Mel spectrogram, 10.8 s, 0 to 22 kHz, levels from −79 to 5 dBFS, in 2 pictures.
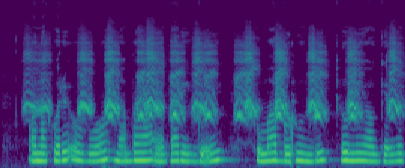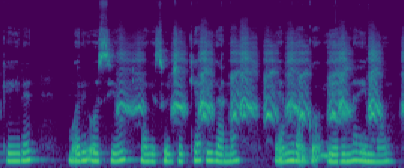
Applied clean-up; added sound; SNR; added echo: none; Bird vocalization, bird call, bird song; 8 dB; none.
